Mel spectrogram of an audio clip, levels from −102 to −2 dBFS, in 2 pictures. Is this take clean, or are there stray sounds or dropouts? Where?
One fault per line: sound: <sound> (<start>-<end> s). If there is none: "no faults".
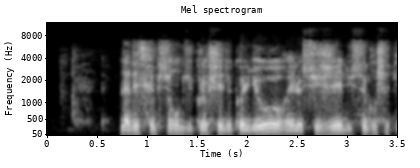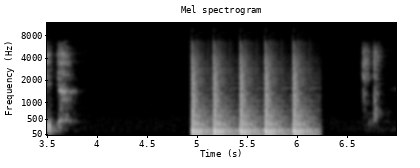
sound: thud (4.9-6.3 s)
